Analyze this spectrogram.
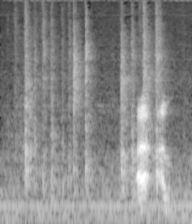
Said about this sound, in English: It's typing.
